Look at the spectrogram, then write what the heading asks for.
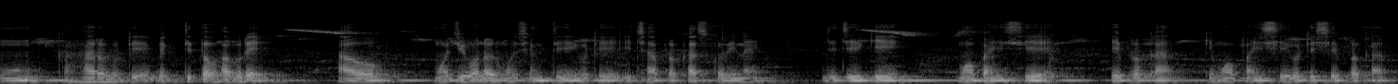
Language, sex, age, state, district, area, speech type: Odia, male, 30-45, Odisha, Koraput, urban, spontaneous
